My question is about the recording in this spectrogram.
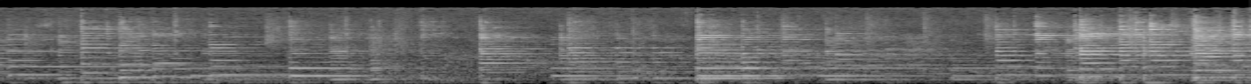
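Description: Solo acoustic guitar played live: a melody of plucked notes over lower bass notes.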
